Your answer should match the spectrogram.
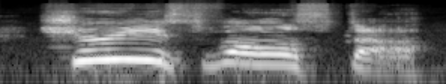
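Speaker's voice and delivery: slow, put-on posh British; posh British accent. Guest reading writers' credits, very posh British accent. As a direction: draw the name out in mock-posh British. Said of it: "you need to be very posh for that one".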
